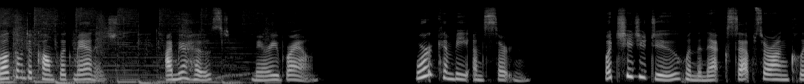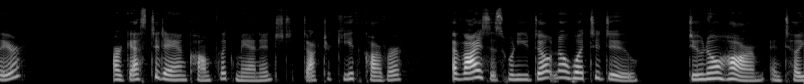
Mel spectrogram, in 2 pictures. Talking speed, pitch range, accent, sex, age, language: 165 wpm, 195-255 Hz, American, female, 40-59, English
